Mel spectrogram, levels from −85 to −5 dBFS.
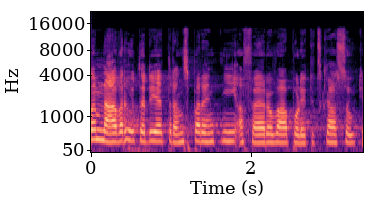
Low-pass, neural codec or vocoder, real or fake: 14.4 kHz; none; real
